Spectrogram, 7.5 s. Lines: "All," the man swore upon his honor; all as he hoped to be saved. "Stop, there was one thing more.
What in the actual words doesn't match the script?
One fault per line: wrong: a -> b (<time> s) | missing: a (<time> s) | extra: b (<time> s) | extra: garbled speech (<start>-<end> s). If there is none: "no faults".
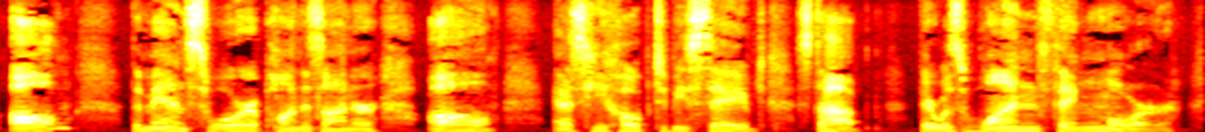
no faults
